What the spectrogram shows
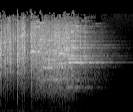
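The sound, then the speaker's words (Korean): Three people clink their iced coffee cups together in a toast, two quick bright taps followed by a shimmering rattle that fades away over about two seconds, with no voices. “저희가 지금 커피, 아이스 커피가 하나씩 있는데, 자, 들어. 들고. 자, 건배하면서 화이팅을 할게요.”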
